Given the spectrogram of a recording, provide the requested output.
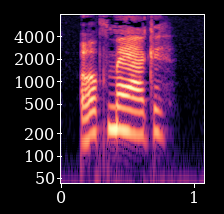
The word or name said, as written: opmærke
